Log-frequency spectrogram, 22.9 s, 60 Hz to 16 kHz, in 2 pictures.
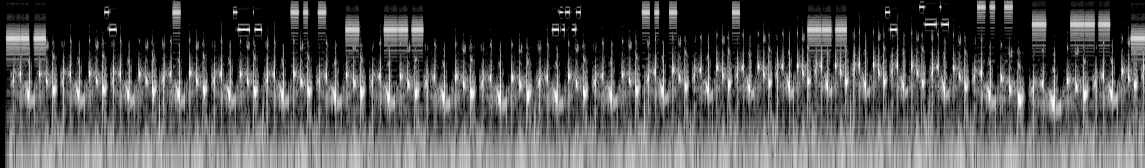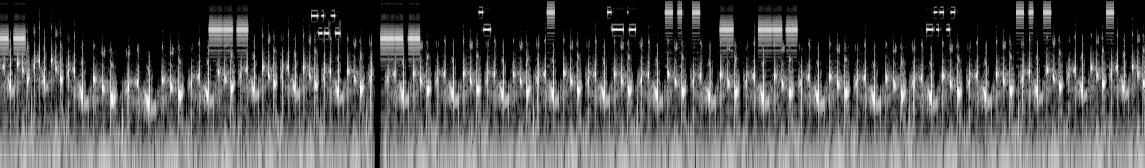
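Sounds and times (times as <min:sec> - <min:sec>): synthesized blips: 0:00.1 - 0:04.4, 0:05.5 - 0:19.9, 0:20.5 - 0:22.9.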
